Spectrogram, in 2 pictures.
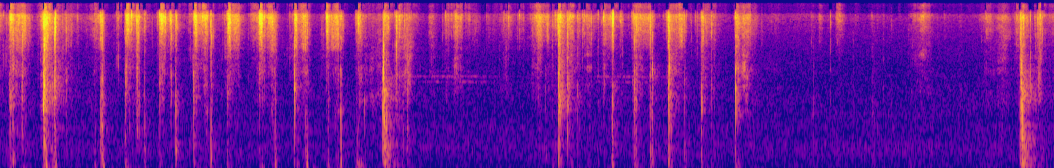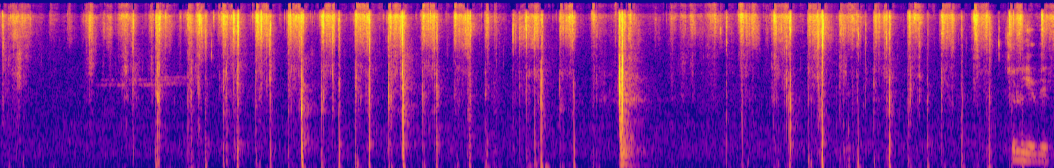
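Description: Tarot cards are shuffled by hand close up in quick bursts of riffling flutters and sharp slaps, with a few brief pauses between rounds.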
